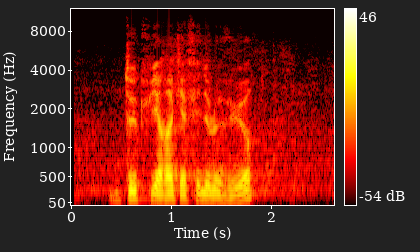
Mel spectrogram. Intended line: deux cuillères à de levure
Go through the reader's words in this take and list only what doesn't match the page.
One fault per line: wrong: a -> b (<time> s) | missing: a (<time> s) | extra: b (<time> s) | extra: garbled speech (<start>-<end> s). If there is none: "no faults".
extra: café (1.0 s)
